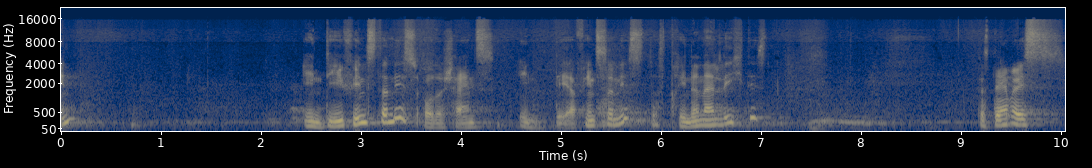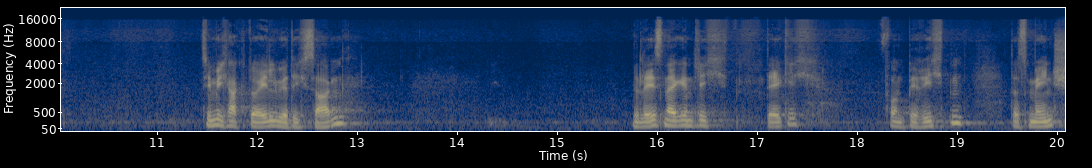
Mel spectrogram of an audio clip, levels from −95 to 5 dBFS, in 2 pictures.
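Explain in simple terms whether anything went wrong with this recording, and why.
Short concealed packet loss at 5.99 to 6.03 s: about 20 ms of audio arrived too late, and the receiver patched the gap by extending the preceding sound, leaving a brief smear.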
